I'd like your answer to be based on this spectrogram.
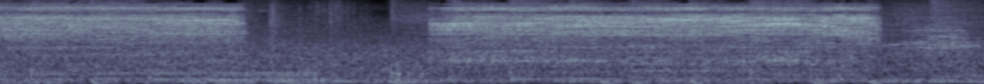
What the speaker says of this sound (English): then spray it along this whole screw also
